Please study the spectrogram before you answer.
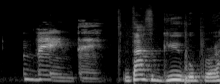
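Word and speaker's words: veinte: In Spanish, you don't pronounce the V, you pronounce it as a B. 20.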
